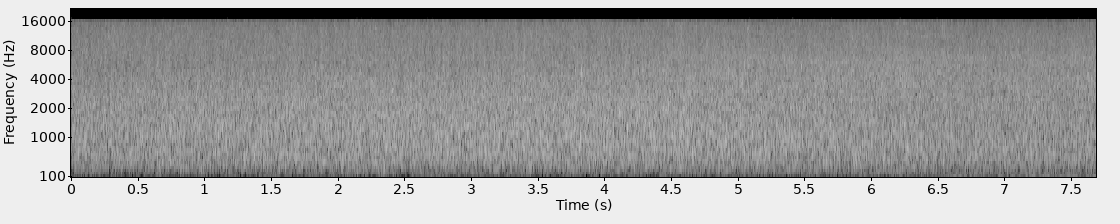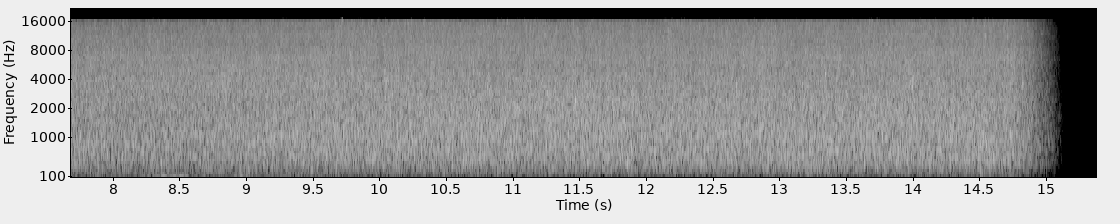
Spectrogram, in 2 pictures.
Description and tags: Mountain River
babbling, flowing, river, stream, water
